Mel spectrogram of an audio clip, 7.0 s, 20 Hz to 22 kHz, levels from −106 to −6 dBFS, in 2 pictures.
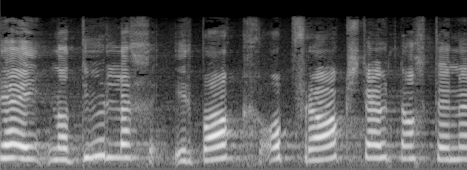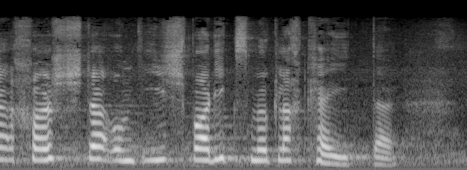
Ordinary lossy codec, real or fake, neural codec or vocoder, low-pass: none; real; none; 14.4 kHz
